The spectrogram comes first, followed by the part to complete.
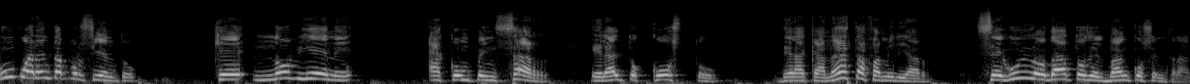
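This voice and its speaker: A man's dark, mellow tone at a high pitch, with very wide pitch swings, a very slow pace, long, frequent pauses, and a very clean recording with a silent background. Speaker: pastor and commentator. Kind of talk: political commentary.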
